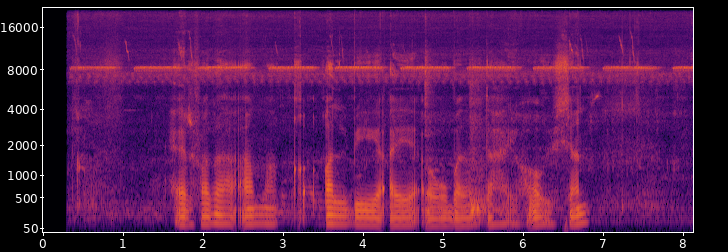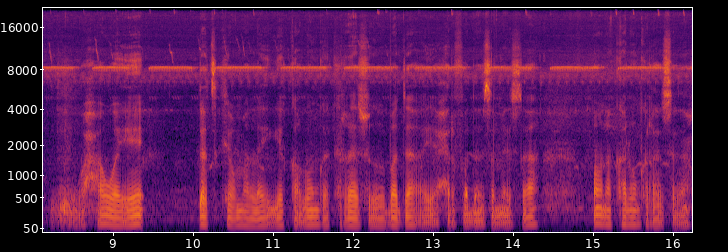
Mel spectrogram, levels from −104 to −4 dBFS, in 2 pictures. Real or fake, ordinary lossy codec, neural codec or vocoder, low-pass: real; none; none; none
